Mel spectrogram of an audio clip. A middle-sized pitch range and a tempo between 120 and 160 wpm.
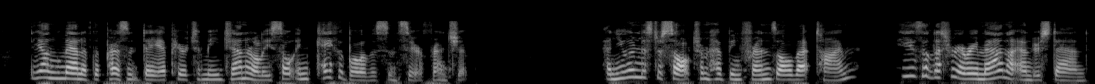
No: average, 4.2 semitones; average, 190 wpm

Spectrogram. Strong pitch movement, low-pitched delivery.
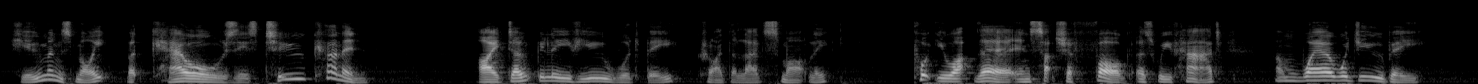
Yes: wide, 8.1 semitones; low, 130 Hz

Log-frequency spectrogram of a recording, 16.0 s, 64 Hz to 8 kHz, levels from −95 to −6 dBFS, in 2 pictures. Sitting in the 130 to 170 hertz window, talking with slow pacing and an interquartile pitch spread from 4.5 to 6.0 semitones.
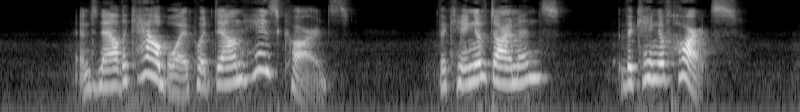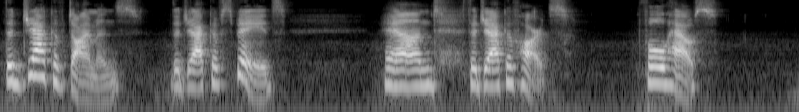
No: high, 225 Hz; slow, 115 wpm; average, 4.8 semitones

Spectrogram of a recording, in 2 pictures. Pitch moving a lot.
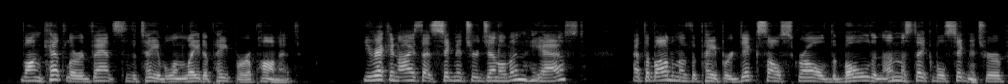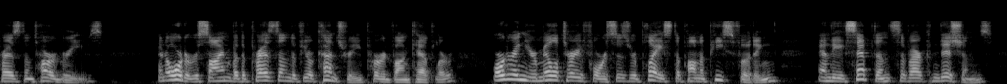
No: average, 4.6 semitones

